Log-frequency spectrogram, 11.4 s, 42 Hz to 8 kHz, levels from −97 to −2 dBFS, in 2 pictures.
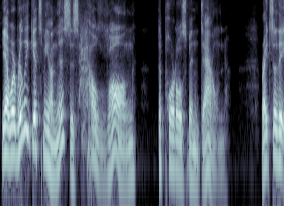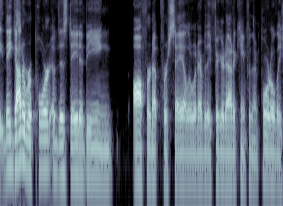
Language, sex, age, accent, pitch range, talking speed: English, male, 40-59, American, 80-120 Hz, 210 wpm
